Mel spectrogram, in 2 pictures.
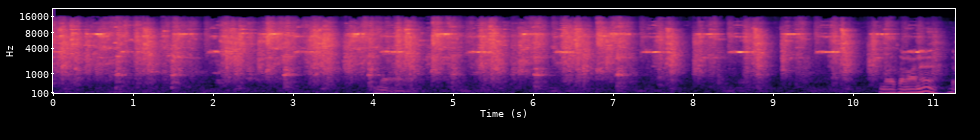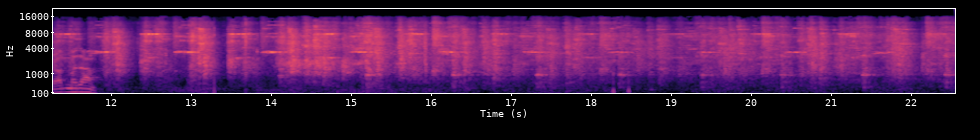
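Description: Looms clatter rhythmically, with steady repeated knocks.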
